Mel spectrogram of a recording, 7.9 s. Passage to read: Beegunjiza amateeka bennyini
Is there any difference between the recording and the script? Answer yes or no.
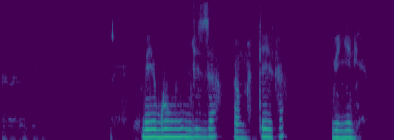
no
